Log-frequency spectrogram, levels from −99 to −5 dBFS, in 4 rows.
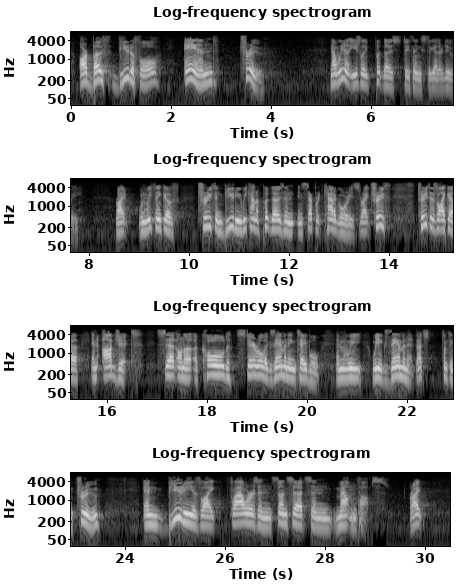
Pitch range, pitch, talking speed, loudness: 150-185 Hz, 160 Hz, 130 wpm, -32 LUFS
